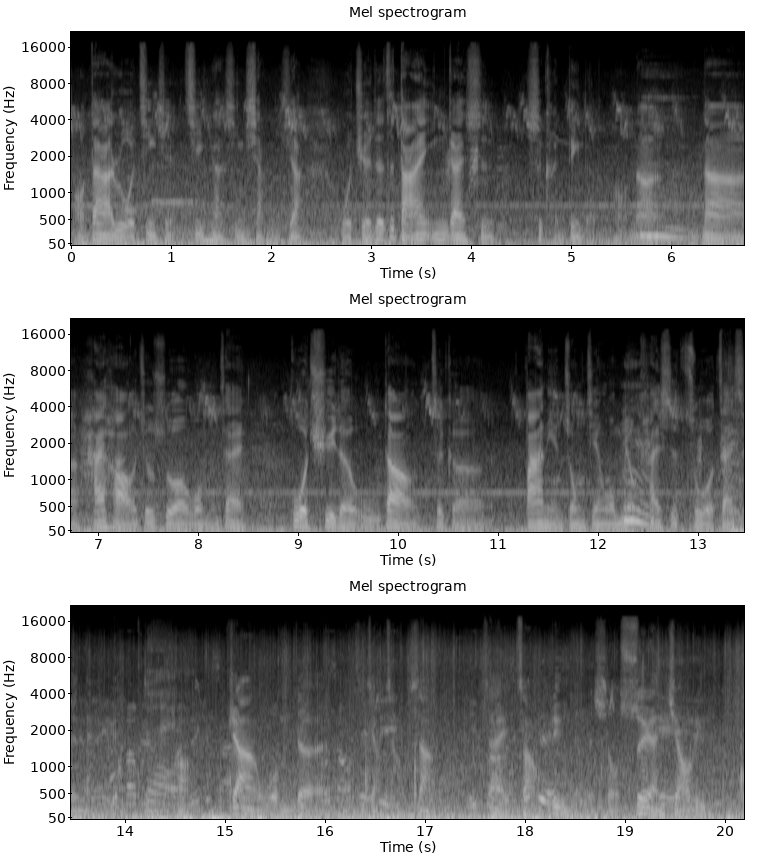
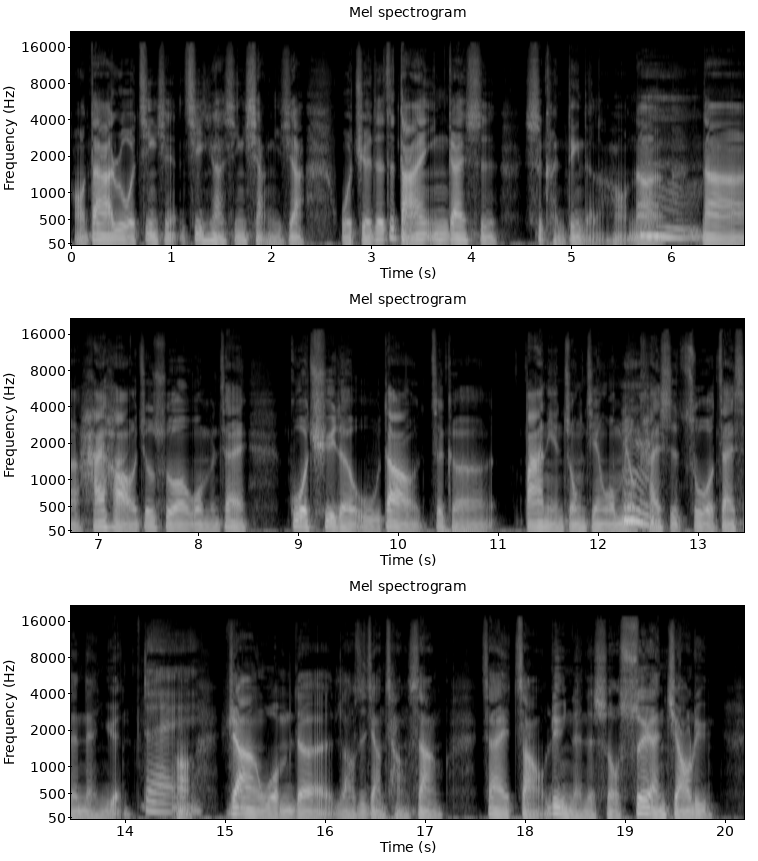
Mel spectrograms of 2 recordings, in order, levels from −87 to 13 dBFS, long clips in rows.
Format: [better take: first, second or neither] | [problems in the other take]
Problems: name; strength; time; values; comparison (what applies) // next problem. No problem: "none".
second | animal sounds; loud; throughout; 4 dB below the speech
